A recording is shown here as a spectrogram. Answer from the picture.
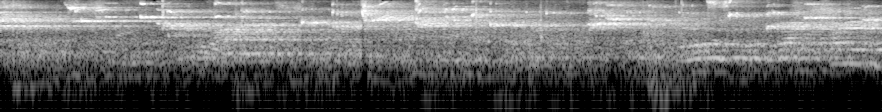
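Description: Live basketball play on a hardwood court: many short, high-pitched sneaker squeaks as players cut and stop, with the ball bouncing.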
